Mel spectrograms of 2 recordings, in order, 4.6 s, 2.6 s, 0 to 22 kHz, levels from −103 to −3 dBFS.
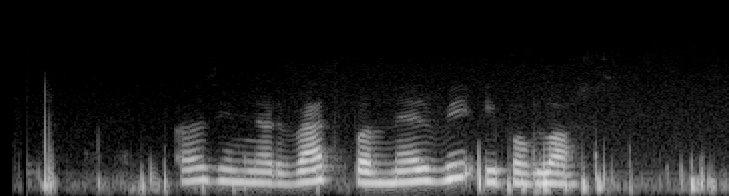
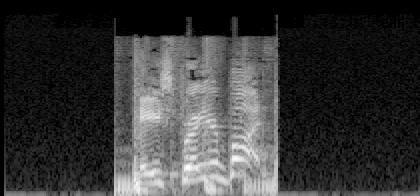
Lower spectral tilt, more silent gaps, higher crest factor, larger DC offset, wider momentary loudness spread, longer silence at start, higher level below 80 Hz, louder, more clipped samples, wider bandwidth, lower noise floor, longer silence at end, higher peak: first, -13 dB/octave vs -5 dB/octave; neither; about the same, 18 dB vs 16 dB; neither; about the same, 16 LU vs 16 LU; second, 0.25 s vs 0.7 s; second, -56 dBFS vs -34 dBFS; second, -28 LUFS vs -14 LUFS; neither; second, 3.1 kHz vs 11.5 kHz; second, -55 dBFS vs -67 dBFS; second, 0.1 s vs 0.9 s; second, -10 dBFS vs -2 dBFS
